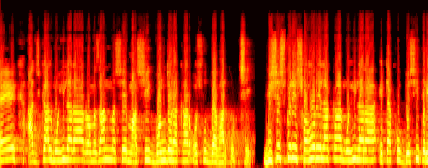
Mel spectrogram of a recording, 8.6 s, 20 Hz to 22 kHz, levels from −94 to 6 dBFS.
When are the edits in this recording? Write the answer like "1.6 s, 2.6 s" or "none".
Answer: 5.5 s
